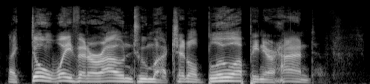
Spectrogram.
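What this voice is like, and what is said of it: Bad unidentifiable put-on accent. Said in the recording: “I don't even know what accent that was, man. That was bad.”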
